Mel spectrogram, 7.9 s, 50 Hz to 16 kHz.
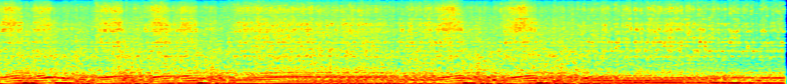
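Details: Renault R10 after 20+ years sitting: even idle rising and falling cleanly through several revs, no misses or knocks; no blue exhaust smoke, healthy.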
